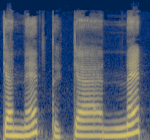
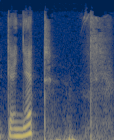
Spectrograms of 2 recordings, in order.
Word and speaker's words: canette: Une canette chứ không phải canette.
